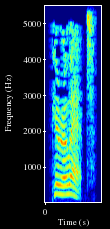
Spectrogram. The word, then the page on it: pirouette: ,pıru:’et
